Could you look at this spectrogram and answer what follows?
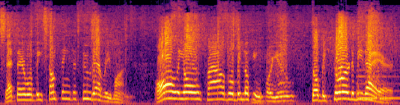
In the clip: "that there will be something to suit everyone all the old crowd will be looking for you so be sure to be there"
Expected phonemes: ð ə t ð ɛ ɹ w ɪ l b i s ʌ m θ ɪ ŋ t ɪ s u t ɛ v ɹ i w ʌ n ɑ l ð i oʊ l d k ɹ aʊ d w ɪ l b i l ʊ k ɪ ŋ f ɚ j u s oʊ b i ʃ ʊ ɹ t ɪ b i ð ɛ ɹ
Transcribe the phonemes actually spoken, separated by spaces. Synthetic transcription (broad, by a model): ð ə t ð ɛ ɹ w ɪ l b i s ʌ m θ ɪ ŋ t ɪ s u t ɛ v ɹ i w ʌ n ɑ l ð i oʊ l d k ɹ aʊ d w ɪ l b i l ʊ k ɪ ŋ f ɚ j u s oʊ b i ʃ ʊ ɹ t ɪ b i ð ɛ ɹ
